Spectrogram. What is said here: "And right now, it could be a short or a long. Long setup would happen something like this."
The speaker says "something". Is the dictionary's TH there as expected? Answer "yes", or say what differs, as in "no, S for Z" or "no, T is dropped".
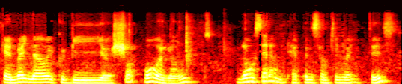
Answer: no, T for TH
